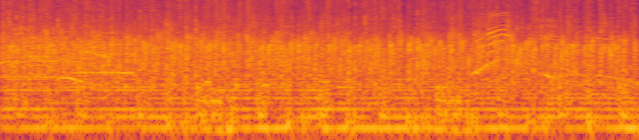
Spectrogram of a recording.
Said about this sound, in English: Thank you. Stop clapping!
